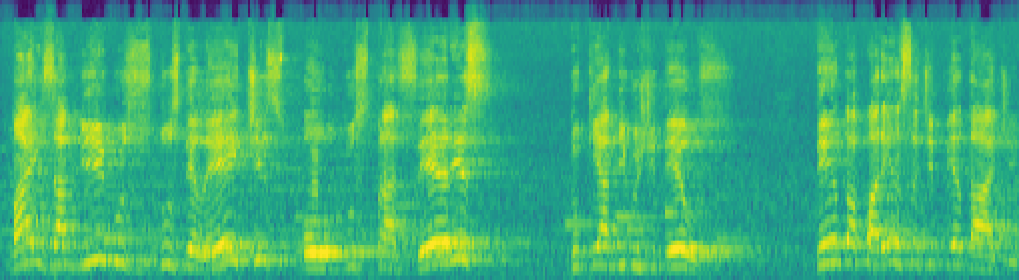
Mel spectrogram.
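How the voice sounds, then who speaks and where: Man, hoarse, evangelist preacher, very high pitch, slow delivery, echoey church. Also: a little mellow. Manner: slow, emphatic preaching that builds in force. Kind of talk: church sermon. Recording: echoey church with long reverb.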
